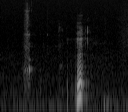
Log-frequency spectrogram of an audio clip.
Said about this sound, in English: That could have been really bad. I just hiccuped while I was sipping, but I hiccuped right before I actually sipped. Because if I would have already had the tea coming in my mouth and hiccuped, I would have choked on the podcast.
